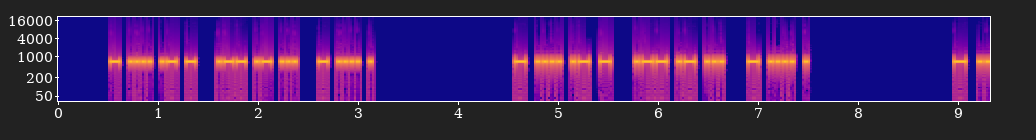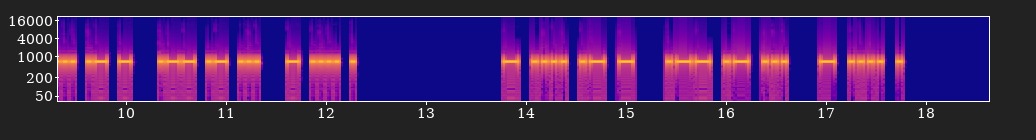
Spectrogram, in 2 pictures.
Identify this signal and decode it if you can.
Morse code, heard as a keyed tone, about 32 wpm, 700 Hz. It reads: THAT WAS THE THAT WAS THE THAT WAS THE THAT WAS THE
